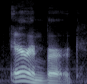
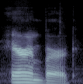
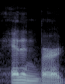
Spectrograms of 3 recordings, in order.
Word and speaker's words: Ehrenberg: So he said it is Ehrenberg. That's right, Ehrenberg. I was pronouncing it wrong. It's not Edinburgh, it's Ehrenberg.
